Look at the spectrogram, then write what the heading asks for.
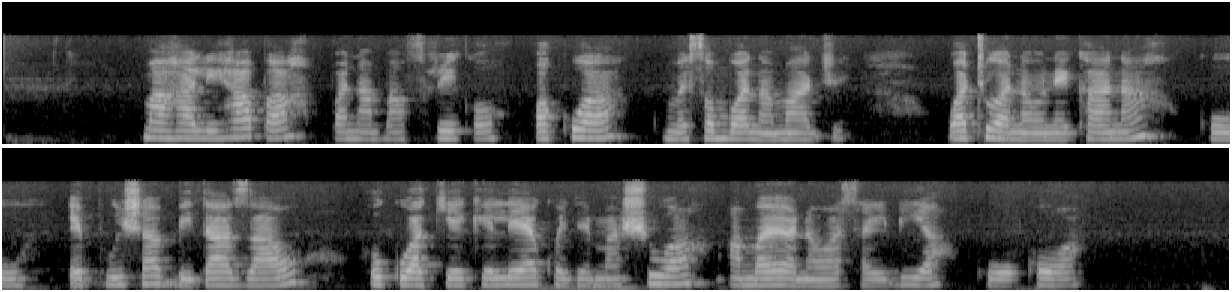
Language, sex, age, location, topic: Swahili, female, 18-24, Nairobi, health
